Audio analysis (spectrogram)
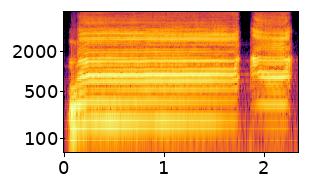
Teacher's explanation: Kemudian kata ma'an, jika wakaf dibaca ma'a. Dua harakat. Karena alif yang berada setelah hamzah merupakan perubahan daripada tanwin.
